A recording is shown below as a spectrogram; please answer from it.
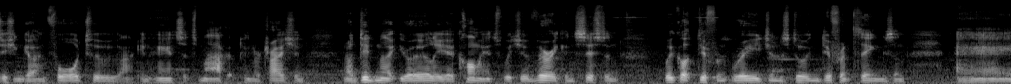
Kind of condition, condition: setting, busy venue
